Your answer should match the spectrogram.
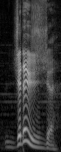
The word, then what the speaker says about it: JDGE: Otherwise known as Jadij. Yes, that's how you pronounce that.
